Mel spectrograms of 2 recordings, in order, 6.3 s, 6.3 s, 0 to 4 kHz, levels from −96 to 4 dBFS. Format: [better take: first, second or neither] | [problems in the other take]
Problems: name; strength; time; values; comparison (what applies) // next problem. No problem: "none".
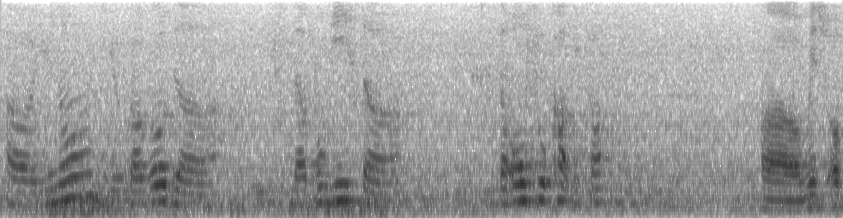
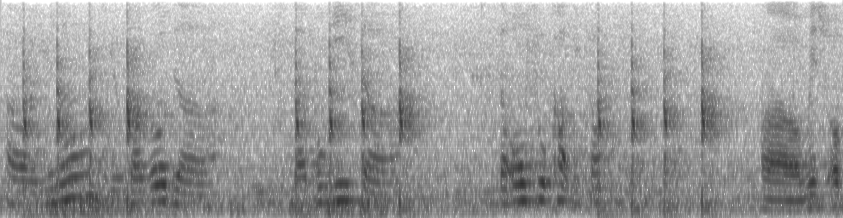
first | background sound (Knock); 5 dB below the speech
